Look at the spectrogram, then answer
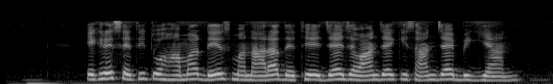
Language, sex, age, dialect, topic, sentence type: Chhattisgarhi, female, 18-24, Eastern, agriculture, statement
